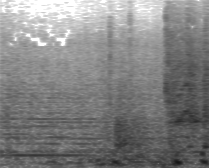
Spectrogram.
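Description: Car engines running as vehicles pull away, rising to a louder rush near the end.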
